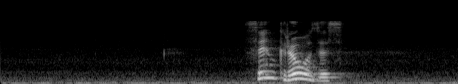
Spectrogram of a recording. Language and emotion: Russian, positive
